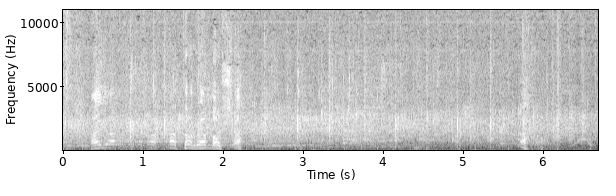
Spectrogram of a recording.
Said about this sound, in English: Could you clap your hands unto the Lord, somebody?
